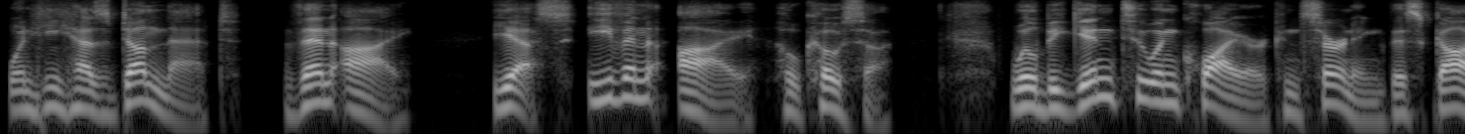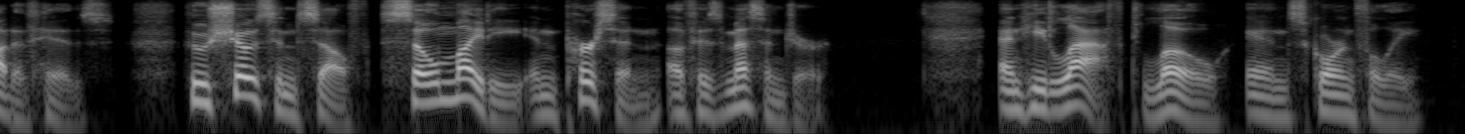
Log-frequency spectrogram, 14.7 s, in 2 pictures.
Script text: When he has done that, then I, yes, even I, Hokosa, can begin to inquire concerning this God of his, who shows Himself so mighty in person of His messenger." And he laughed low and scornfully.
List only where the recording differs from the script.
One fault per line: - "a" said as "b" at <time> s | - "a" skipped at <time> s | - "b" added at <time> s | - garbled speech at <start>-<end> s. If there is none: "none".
- "can" said as "will" at 5.0 s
